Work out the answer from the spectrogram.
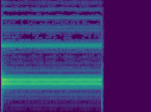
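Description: A mobile phone beeps for a city disaster-safety text alert: one steady, bright electronic tone holds for about a second and then cuts off into silence.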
